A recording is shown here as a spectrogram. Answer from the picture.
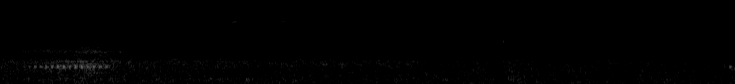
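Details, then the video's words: Woodpecker drumming live outdoors among other tweeting birds: one short, resonant rapid roll of taps near the start, then a quiet background with faint high bird notes. "I'm over here listening to the woodpeckers go and the birds tweeting"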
